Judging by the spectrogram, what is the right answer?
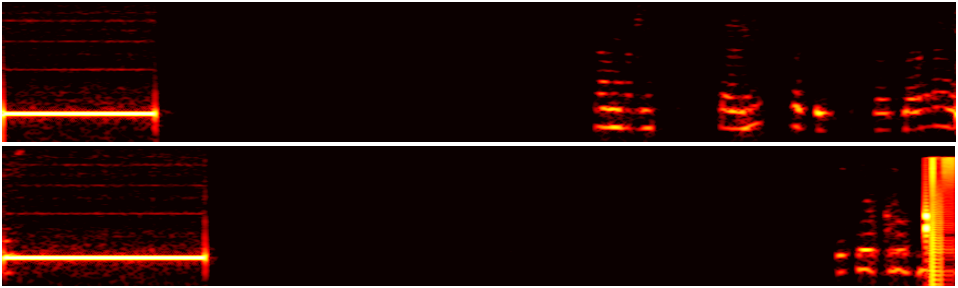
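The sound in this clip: Telephone ringback tone plays on a line while a call is transferred to an operator: two long, steady mid-pitched tones of about a second each. A voice speaks in the silence between them and briefly again at the end.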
